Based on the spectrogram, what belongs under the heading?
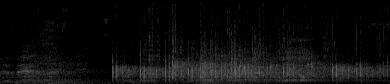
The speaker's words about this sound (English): Some of you are clapping nervously, I can see that.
